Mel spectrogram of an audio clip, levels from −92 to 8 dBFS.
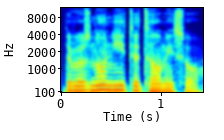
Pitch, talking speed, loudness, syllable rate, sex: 140 Hz, 335 wpm, -14 LUFS, 6.5 syllables/s, male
